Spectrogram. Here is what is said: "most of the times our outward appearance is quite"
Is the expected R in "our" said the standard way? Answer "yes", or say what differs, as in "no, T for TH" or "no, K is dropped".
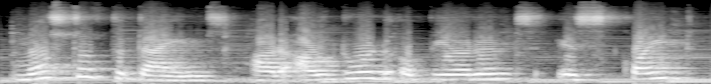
yes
